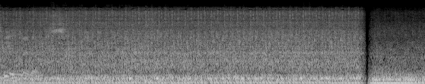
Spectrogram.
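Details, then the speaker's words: Bayliner 175 boat, Mercruiser 3.0, warmed up, run 10–15 minutes while checking for water and oil leaks: low steady idle rumble, even rhythm, no stumbling or rattles; normal idle. "and just letting the engine run for about a good 10 minutes 10 to 15"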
